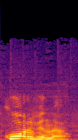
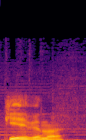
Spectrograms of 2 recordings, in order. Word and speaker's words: Кевин: Там чисто произношение, да. Вот его перевели как Корвина, а правильно было бы перевести его как Кевина. То есть это его просто имя, это просто набор букв.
